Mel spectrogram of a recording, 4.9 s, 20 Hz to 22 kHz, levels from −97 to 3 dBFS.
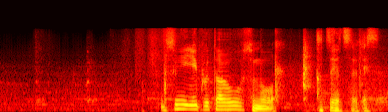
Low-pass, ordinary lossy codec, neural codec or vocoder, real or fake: none; none; codec, 16 kHz, 1 kbps, X-Codec, HuBERT features, trained on general audio; fake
